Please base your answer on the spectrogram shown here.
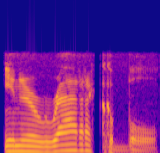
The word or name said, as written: ineradicable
